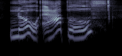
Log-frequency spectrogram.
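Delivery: put-on stunned disbelief, as shocked as can be. Retelling a film scene where a visitor learns there are no apples: imitating a shocked question. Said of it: "In the most shocked way you possibly can".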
